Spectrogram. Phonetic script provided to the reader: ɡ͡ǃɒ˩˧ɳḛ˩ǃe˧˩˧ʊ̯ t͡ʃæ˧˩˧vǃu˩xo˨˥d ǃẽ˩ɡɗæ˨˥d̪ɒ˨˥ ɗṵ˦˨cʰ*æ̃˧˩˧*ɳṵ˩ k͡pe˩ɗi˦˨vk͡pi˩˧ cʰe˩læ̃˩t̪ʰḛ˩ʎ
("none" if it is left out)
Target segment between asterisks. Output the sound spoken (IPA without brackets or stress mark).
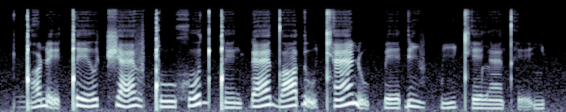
æ̃˨˥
